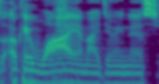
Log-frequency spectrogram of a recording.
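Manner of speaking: ordinary talk, nothing marked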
